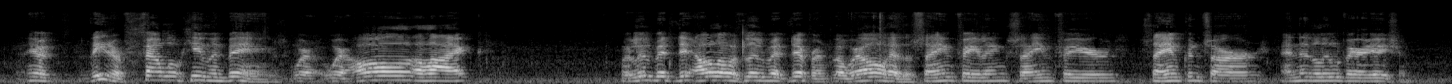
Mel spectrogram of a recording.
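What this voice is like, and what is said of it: Texas accent. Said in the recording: “that is an example of the Texas accent”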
